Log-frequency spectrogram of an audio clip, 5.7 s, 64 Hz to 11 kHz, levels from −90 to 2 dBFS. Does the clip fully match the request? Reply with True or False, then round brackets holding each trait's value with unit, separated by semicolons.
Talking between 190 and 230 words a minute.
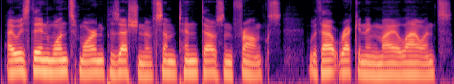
False (170 wpm)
